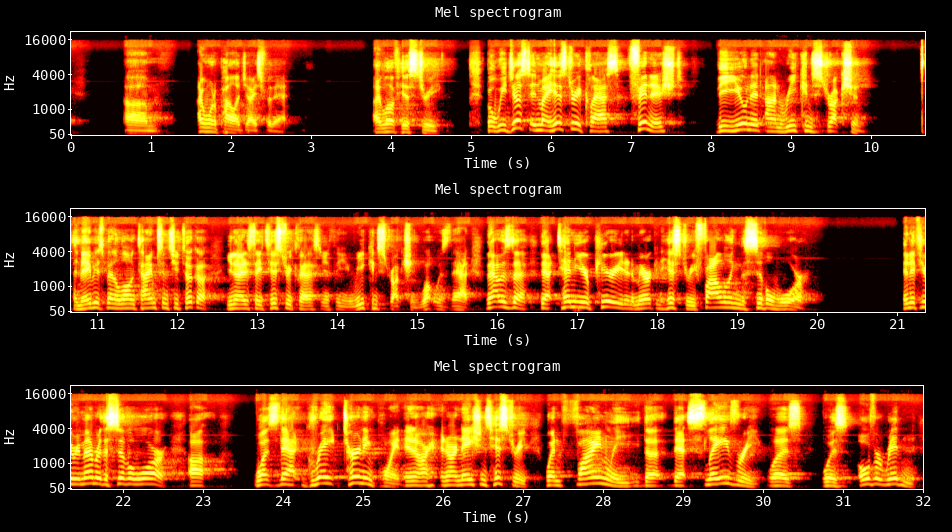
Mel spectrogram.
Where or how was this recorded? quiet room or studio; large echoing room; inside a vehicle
large echoing room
